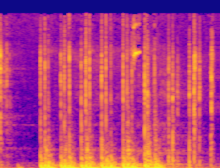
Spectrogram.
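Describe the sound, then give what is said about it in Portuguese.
Horse hooves clip-clop at a walking pace: a steady run of hollow, knocking hoof falls, fairly loud, with no voices over them. “Veja bem, vamos rodar para vocês uma cena do cavalo andando em inglês. Digo, em português, notem.”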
